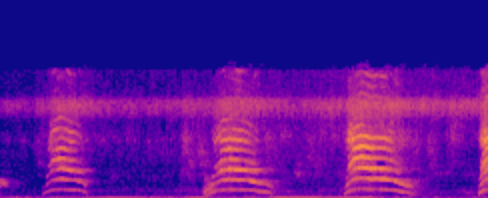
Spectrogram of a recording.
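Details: Loud kitten meows directed at their mother by two young cats wanting something like food: three drawn-out, arching cries with strong harmonics, about one and a half seconds apart, over low background noise.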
